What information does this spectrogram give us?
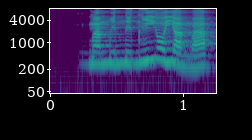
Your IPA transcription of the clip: ɡ͡b ã˧ m i˧ n i˧ d ĩ˦ j ɔ˧ j a˨ m a˨˦

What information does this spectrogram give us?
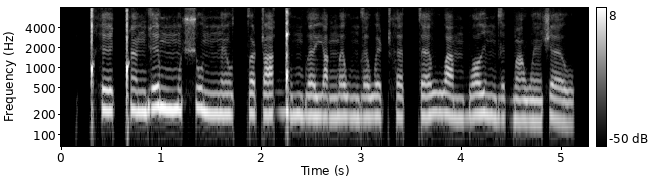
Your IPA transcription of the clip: ǃʰ e ǃ ɛ̃ ŋ ɡ e mː ũ ʃ u nː ẽ u̯ tː ʌ ʈ a ɡ͡ǃ ũ m b ɛ j a ŋ͡m ɛ w n d ɛ w e ʈʰ ɛ tː ɛ v w a m b ʌ i̯ n d e ɡ͡b ã w ẽ ʃ ɛ u̯

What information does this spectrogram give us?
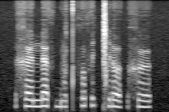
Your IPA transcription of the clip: x ɛ n ɾ ɛ θ b o t θ o θ i ǀ i ɾ ə | x ø

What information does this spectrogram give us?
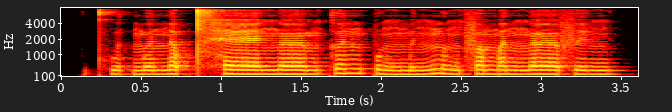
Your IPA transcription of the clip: kʷʰ ɐ˨ t̚ m ɵ˨˧ n ɐ˨˥ p̚ t͡sʰ ɛː˧ ŋ œː˧ m k ɵ˥ n p ʊ˨ ŋ m ɪ˨˥ ŋ n̪ ʊ˨˧ ŋ f ɐ˥ m ɐ˧ n ŋ œː˧ f ɪ˧ ŋ

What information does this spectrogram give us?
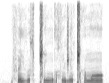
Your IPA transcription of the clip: f ɛ̃ j l u s ǁ i ŋ ɡ ɔ χ n d͡ʒ ɛ̃ ǁʰ ʌ m ɔ̃

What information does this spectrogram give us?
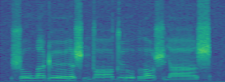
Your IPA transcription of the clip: ʂ o w a ɖ ɵː ɾ əː ʂ n d ɒː d ɵ ɾ o ʔ r ɒː ʂ j aː ʂ

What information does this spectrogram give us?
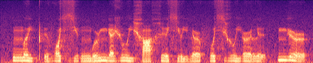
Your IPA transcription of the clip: ŋ͡m ə j pʼ ɪ v ɔ sʲ zʲ ə ŋ͡m u ɳ mʲ ɑ ʒ u j x ɑ x ɪ sʲ ʊ j l ə˞ f ʊ sʲ ɣ u j ə˞ l ɪ | mʲ ə˞

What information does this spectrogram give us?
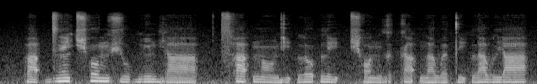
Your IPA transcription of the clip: p a˨ ʔ d͡z ẽ˦ t͡ɕʰ o˥˧ m ɕ u˧ b ĩ˦ b j a˨˩ | t͡sʰ a˦ ʔ n̪ ɔ̃˨˩ ɡ i˨ ʔ l o˦ ʔ l i˨ ʔ t͡ɕʰ ɔ˨˩ n ɡ ə˦ k a˨ ʔ n̪ a˧ w ə˦ t̪ i˨ ʔ l a˥˧ w l j a˦

